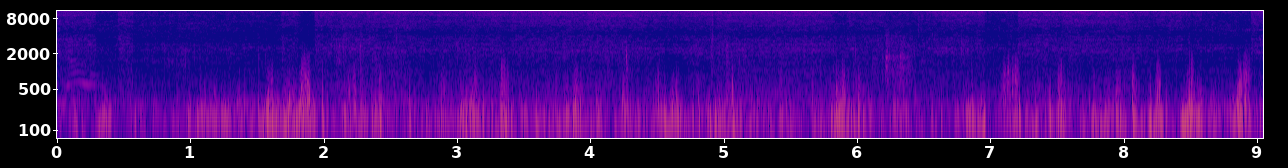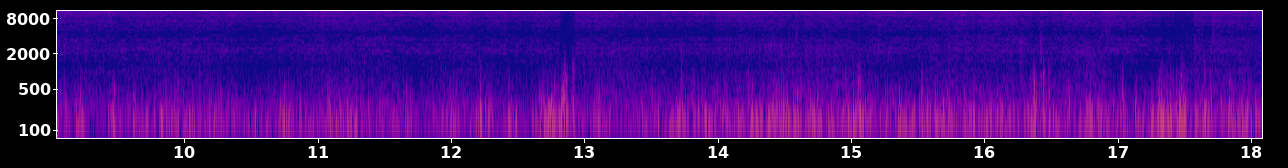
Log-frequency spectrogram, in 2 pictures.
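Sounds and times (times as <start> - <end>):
bike rattling over bumps: 0.0 - 18.0
bike tyres on dirt: 0.0 - 18.0
wind on microphone: 0.0 - 18.0.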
